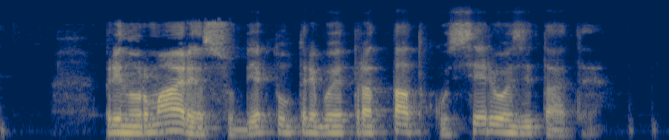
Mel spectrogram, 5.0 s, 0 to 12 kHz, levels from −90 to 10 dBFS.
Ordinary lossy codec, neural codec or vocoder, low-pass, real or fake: Opus, 32 kbps; none; 7.2 kHz; real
